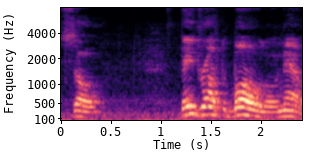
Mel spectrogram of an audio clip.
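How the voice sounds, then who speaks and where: A man at a moderate pace with ordinary pitch variation, in audible room echo. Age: 60s. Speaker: former prisoner and channel host. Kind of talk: personal testimony to camera. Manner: casual, conversational.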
